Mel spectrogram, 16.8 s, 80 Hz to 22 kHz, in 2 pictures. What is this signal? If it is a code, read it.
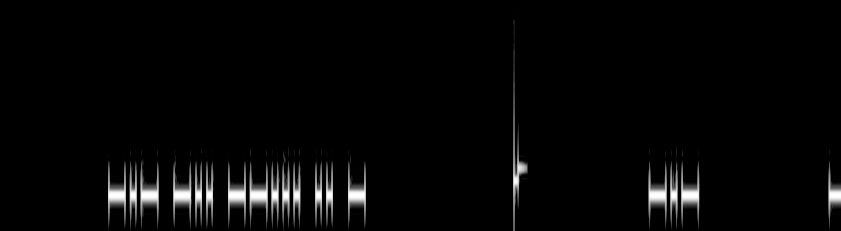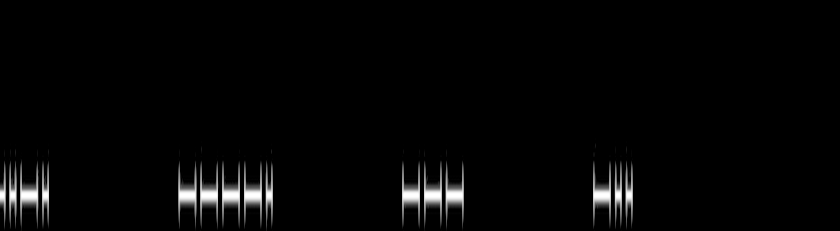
Morse code, heard as a keyed tone, about 22 wpm, spaced as for 9 wpm, 700 Hz. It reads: KD7IT KC9OD
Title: USA Call Signs - 5 Characters - 8x Character Spacing - 22wpm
